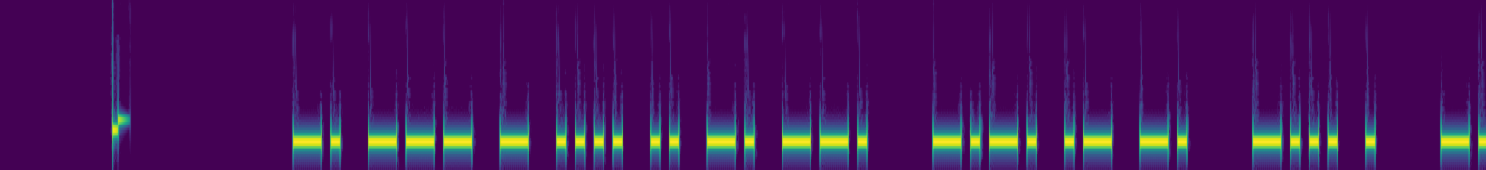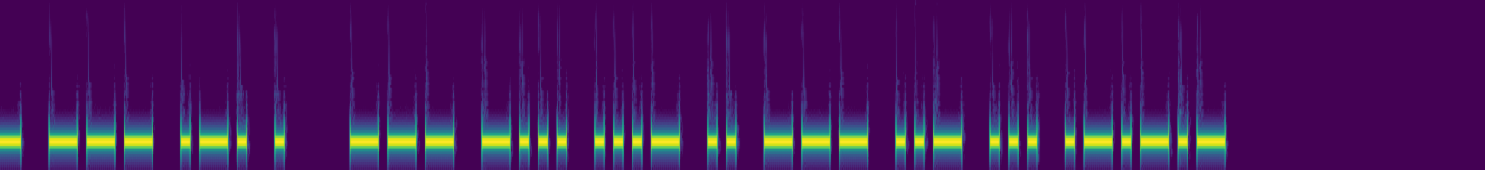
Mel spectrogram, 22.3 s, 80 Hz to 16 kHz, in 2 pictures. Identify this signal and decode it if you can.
Morse code, heard as a keyed tone, about 17 wpm, 700 Hz. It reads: NOTHING CAN BE MORE OBVIOUS.
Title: Sentences from Top 1600 Words 17wpm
